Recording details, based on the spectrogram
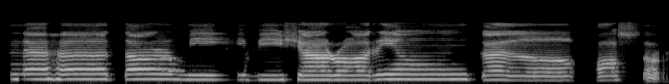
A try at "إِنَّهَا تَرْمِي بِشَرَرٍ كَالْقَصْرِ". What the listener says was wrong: Tahan 3. Kurang. Tadi masih kurang. Tambah sedikit lagi, jelaskan bunyi R-nya. Kal qasr. Kal qasr.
